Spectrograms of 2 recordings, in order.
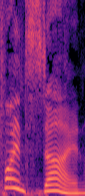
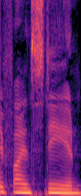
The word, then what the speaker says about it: Feinstein: It's Feinstein, right? I always say Feinstein, but I think it's Feinstein. – Feinstein? – Yeah. – It rhymes.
